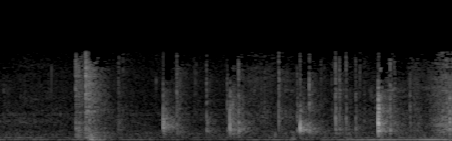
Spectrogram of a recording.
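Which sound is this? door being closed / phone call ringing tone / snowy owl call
door being closed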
